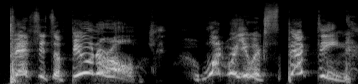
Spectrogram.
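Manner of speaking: high, slow mock-furious shout; outraged retort. Acted outraged retort to Urza.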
